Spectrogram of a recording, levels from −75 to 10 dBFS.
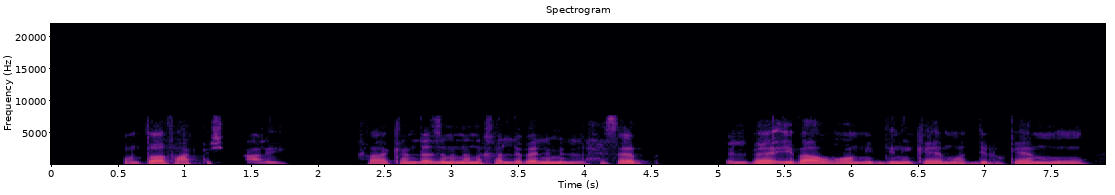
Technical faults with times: none

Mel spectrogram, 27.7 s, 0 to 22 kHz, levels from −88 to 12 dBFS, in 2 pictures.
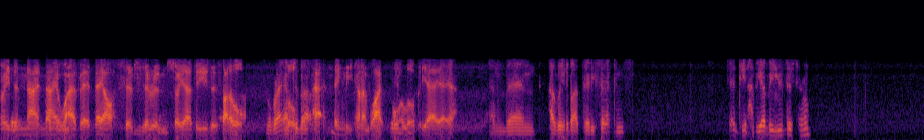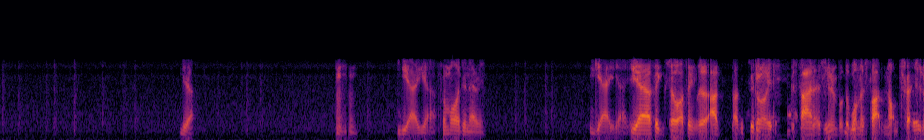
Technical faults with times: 0.00-27.73 GSM full-rate codec
1.16-7.32 echo leak
3.54-6.10 speech suppressed in double talk
8.42-8.48 lost GSM frames
11.91-12.03 speech suppressed in double talk
23.02-23.08 lost GSM frames
24.31-27.67 speech suppressed in double talk
25.52-25.67 lost GSM frames

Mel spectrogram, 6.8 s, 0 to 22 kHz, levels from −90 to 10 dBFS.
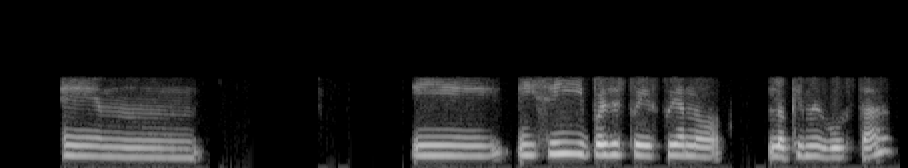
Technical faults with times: none

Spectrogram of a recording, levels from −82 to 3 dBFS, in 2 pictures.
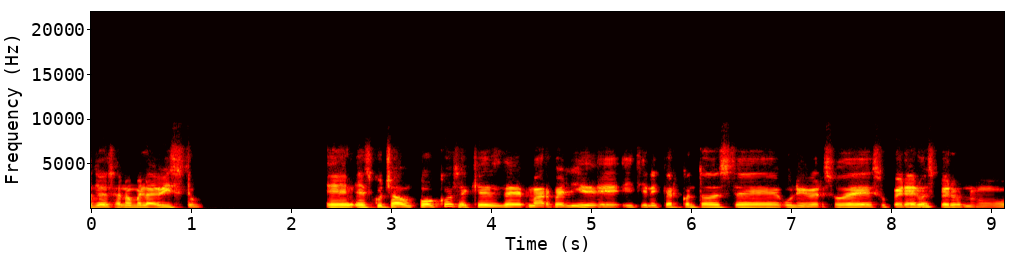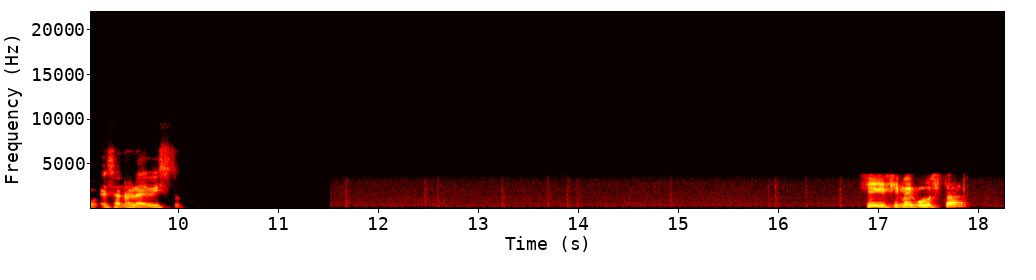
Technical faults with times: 11.44-18.27 input switched to a poorer device

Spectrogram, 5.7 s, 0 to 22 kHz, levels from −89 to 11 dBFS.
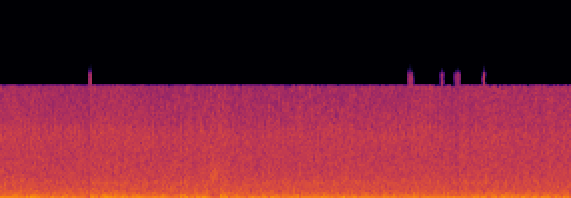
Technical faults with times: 1.70-1.94 loose connector crackle
4.41-4.57 loose connector crackle

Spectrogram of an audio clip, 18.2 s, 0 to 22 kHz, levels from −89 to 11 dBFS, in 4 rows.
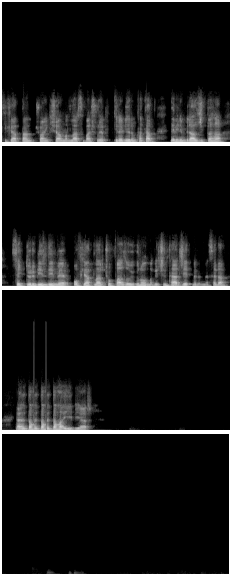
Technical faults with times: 9.75-10.24 CD stuck on one turn

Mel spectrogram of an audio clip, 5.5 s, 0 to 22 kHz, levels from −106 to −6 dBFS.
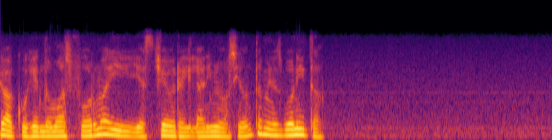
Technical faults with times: none

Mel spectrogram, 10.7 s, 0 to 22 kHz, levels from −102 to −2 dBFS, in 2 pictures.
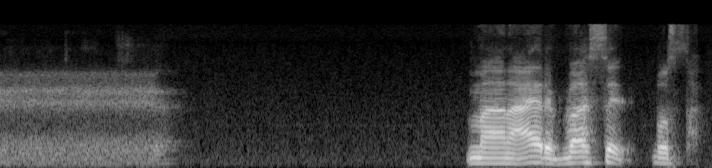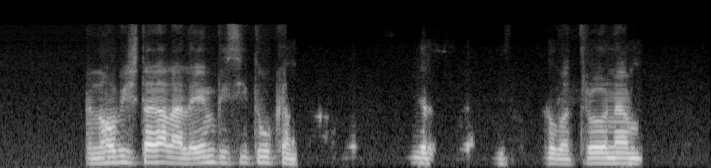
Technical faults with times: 0.00-1.35 other side's voice leaking through
4.99-5.17 short concealed packet loss
5.23-6.01 long network dropout
7.53-9.51 speech suppressed in double talk
10.11-10.24 speech suppressed in double talk

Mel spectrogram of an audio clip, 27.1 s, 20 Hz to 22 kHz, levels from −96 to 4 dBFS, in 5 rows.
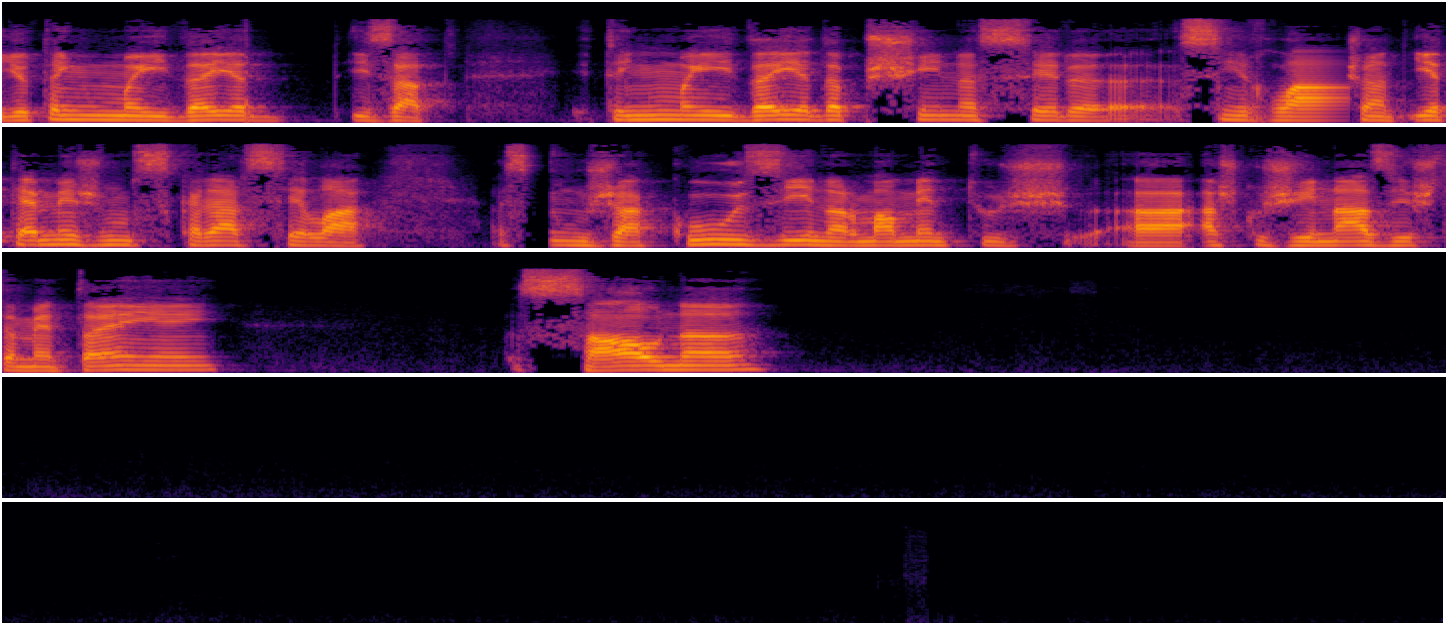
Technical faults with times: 0.91 repeated buffer
4.87-5.07 long network dropout
6.44 repeated buffer
7.37-7.49 burst of packet loss
9.87-9.91 short concealed packet loss
20.27-20.35 burst of packet loss

